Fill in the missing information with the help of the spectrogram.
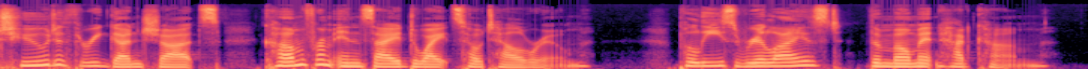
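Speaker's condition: No condition

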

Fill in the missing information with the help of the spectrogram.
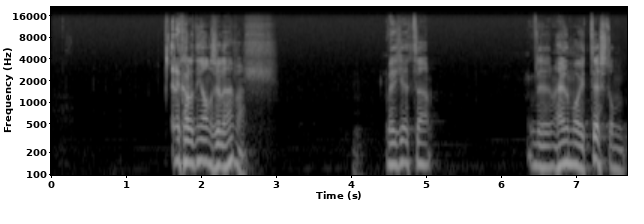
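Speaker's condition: Parkinson's disease; reading own book aloud beyond strength

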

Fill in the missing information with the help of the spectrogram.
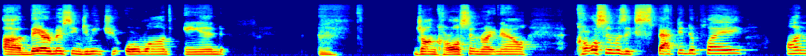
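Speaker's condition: No condition

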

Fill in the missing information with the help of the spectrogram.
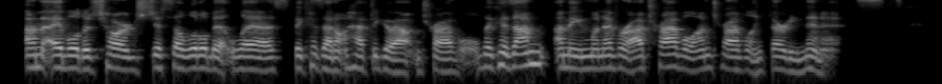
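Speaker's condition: No condition

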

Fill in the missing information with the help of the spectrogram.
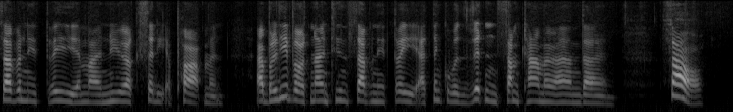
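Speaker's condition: Profound deafness; hears vowels but not consonants, uses hearing aids, no vibration felt

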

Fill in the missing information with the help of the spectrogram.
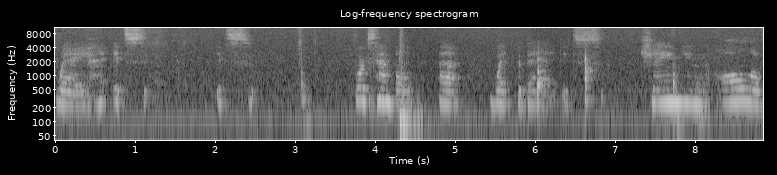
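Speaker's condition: Aphasia after stroke; fragmented phrases, word-finding errors, word substitutions, incomplete sentences

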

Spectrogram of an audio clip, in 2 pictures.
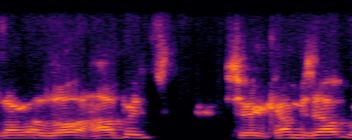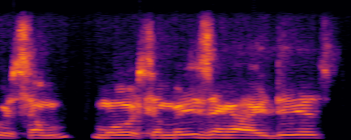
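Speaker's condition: Motor neurone disease; muscle wasting, onset with arm muscle twitching after retiring from rugby, incurable, no treatment; four and a half years since diagnosis, still able to eat and drink; still able to speak

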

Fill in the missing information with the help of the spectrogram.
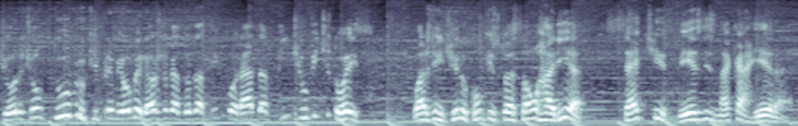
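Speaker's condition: No condition

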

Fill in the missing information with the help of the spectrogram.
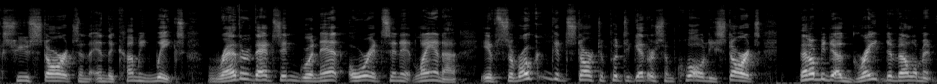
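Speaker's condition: No condition

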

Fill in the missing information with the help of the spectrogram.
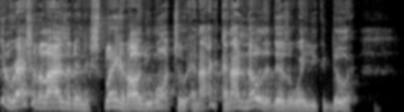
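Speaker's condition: No condition

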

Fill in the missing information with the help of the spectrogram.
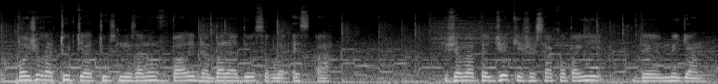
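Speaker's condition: No condition

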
